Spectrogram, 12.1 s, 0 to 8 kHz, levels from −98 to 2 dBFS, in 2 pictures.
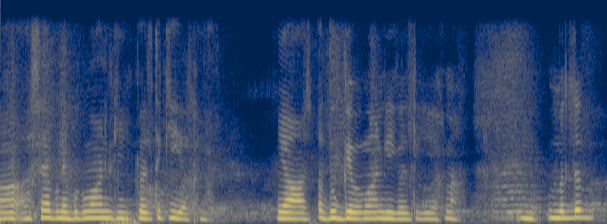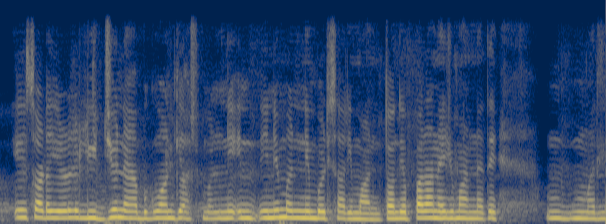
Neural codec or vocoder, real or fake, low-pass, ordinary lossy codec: vocoder, 44.1 kHz, 128 mel bands every 512 samples, BigVGAN v2; fake; 7.2 kHz; none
